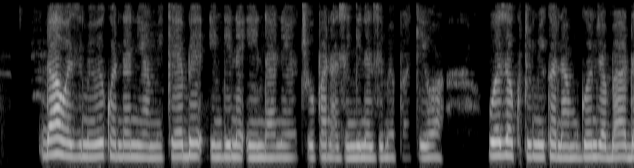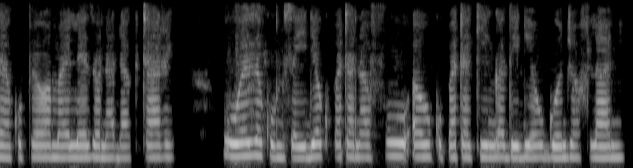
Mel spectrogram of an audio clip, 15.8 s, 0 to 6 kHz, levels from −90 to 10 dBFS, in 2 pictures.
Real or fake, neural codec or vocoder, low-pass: real; none; 5.4 kHz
